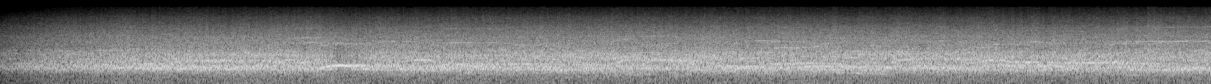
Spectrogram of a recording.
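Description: Audience applause, steady and loud, with a few voices cheering over it; it swells up from silence in the first second.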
